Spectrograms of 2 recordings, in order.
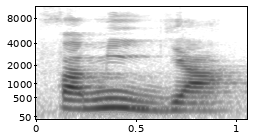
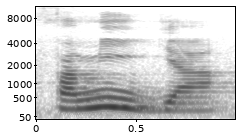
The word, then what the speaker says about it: famiglia: 下一行，famiglia famiglia， figlio figlio， foglie foglie， meglio meglio， voglia voglia。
